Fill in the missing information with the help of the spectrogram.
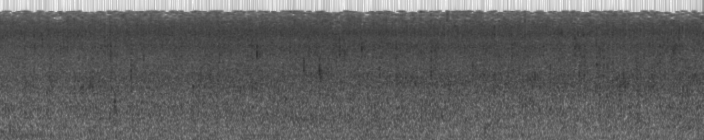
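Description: Heavy rain falling steadily as an even hiss, with water pouring off corrugated roof eaves onto the paved courtyard.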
